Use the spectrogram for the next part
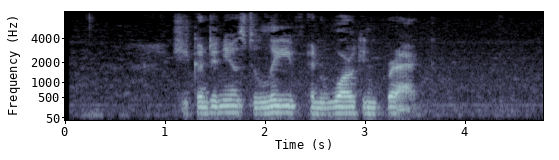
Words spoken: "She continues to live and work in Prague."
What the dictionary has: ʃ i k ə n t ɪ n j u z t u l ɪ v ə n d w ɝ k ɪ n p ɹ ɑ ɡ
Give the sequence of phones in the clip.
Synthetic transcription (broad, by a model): ʃ i k ə n t ɪ n j u z t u l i v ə n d w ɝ k ɪ n b ɹ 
